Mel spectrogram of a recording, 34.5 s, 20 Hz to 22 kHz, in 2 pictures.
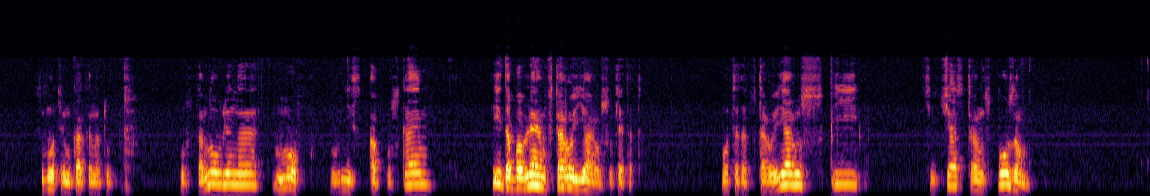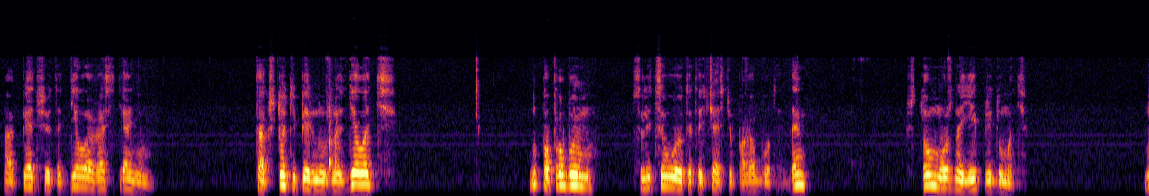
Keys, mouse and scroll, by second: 1.7 KP_1, 3.9 click, 5.2 click, 7.6 middle click, 10.5-10.9 scroll up 1, 13.3 middle click, 15.3 click, 17.1 click, 18.3 KP_1, 19.6 middle click, 20.1-20.5 scroll up 1, 20.5 middle click, 22.6-23.4 scroll up 2, 23.0 middle click, 24.9 middle click, 26.5-27.3 scroll down 2, 27.8 shift+middle click, 27.8-28.8 scroll down 2, 28.8 middle click, 30.1 click, 30.7 middle click, 32.4-33.1 scroll up 2, 33.9 middle click.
